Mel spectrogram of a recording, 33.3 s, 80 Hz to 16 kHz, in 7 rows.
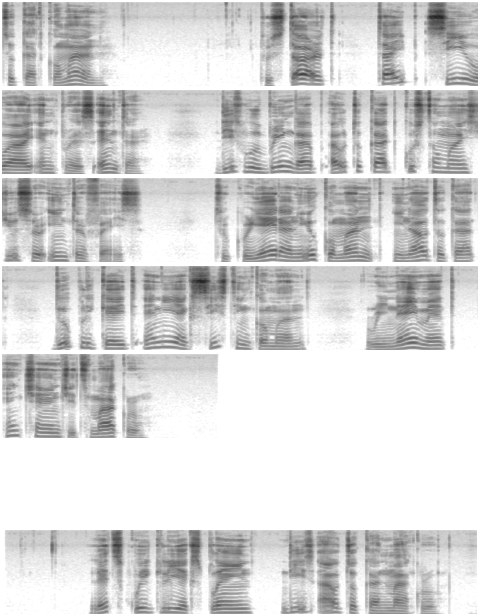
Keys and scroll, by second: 0.6-1.0 typing, 3.1 Return, 7.4-8.2 typing, 10.0-11.4 typing, 16.1-16.8 typing, 19.6-21.4 typing, 23.8-25.2 typing, 28.6 ctrl+z.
